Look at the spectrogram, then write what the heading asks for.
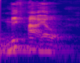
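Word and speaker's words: מיכאל: Arcanjo para os Judeus onde seu nome se pronuncia é algo como Mikael o que denota uma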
